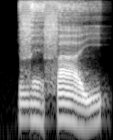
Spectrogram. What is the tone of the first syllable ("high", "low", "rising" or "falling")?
low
